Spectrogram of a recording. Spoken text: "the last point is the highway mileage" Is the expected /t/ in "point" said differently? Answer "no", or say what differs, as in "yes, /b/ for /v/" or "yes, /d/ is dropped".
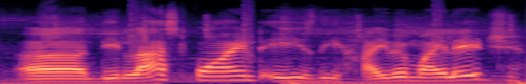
no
